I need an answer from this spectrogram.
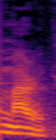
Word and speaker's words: Marricke: was concerned about your name how is it pronounced in like the makeover it's actually married so just america that's married and then coffee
